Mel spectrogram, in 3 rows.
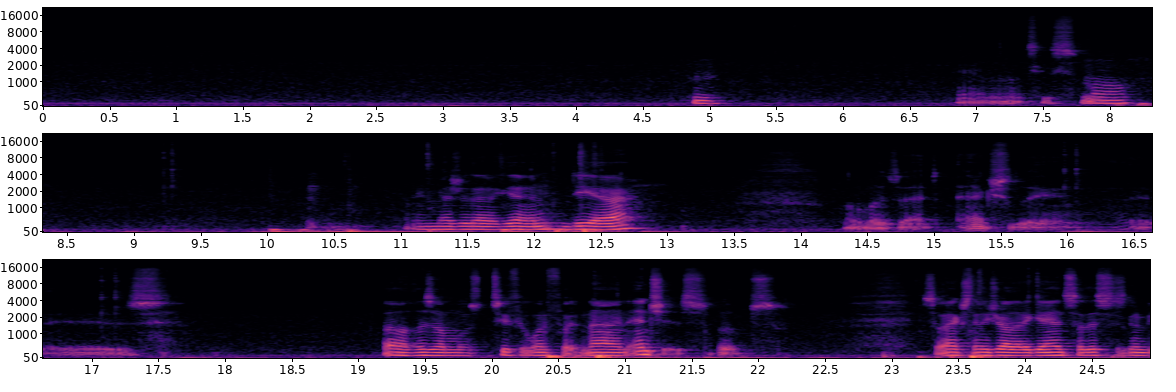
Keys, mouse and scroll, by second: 7.7 Escape, 9.6 Escape, 10.2 space, 11.4 d, 11.8 i, 12.0 space, 20.0 Escape, 21.3 Escape, 22.6-23.5 typing, 24.8 l.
